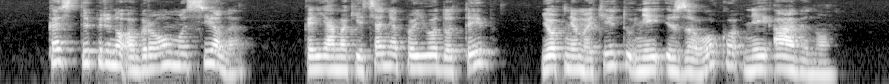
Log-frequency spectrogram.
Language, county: Lithuanian, Alytus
